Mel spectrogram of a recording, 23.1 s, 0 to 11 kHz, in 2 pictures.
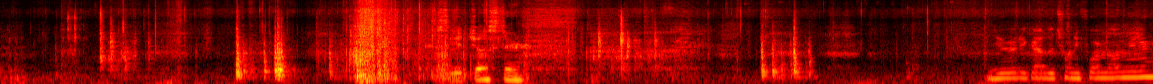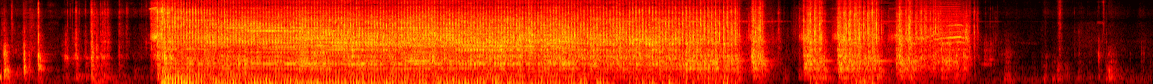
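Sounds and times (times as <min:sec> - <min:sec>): impact wrench hammering: 0:13.0 - 0:21.5.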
